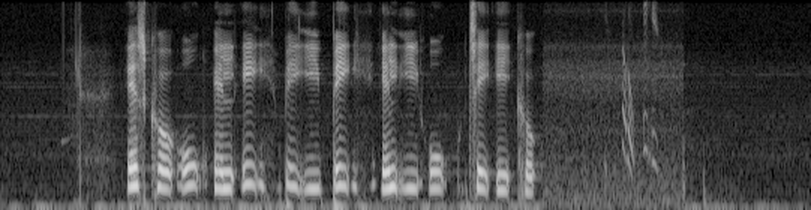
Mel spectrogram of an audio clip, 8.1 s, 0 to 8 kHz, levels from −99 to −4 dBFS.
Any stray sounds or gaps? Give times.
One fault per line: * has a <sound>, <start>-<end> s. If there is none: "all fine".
* has a chirp, 6.0-6.7 s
